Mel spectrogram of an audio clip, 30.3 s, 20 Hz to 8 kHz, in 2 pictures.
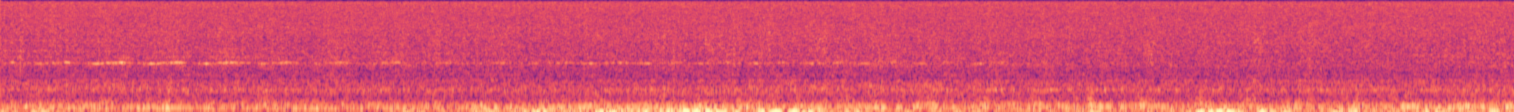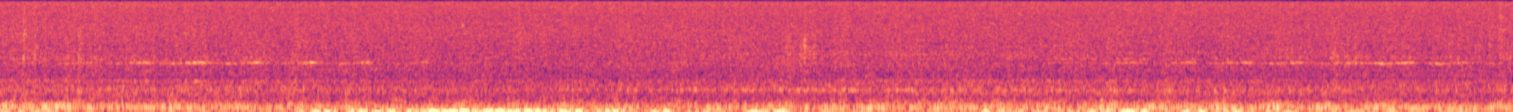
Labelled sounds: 17.0	17.2	vessel noise, 1.4 to 1.6 kHz

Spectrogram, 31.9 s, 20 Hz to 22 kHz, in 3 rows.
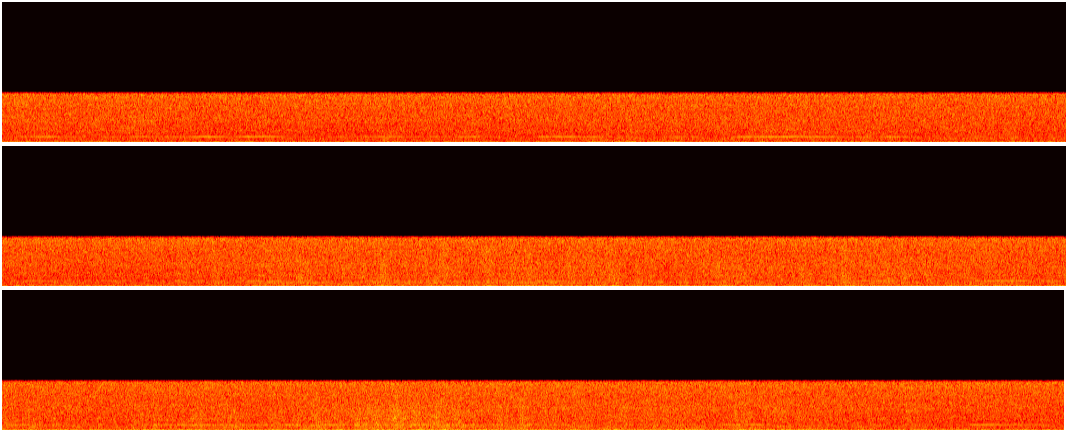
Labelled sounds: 5.5	5.8	vessel noise, 0.86 to 0.96 kHz
7.6	7.9	vessel noise, 0.90 to 0.96 kHz
20.4	20.6	vessel noise, 0.90 to 0.96 kHz
30.9	31.2	vessel noise, 0.90 to 1.1 kHz

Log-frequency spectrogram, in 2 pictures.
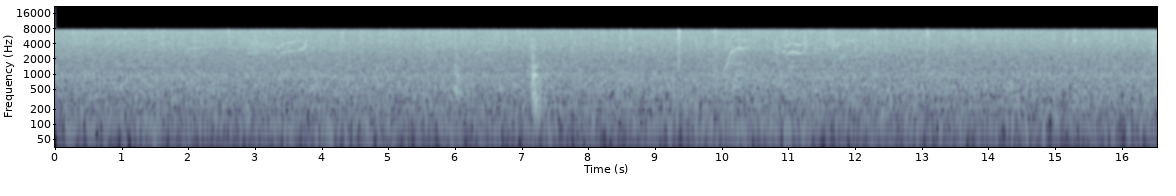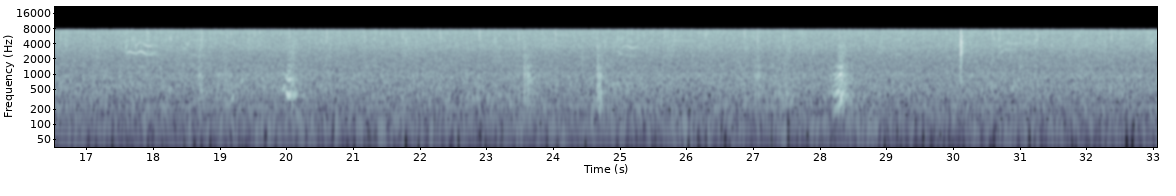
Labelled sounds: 2.0	2.3	killer whale, offshore, 4.2 to 4.5 kHz
3.4	3.8	killer whale, offshore, 2.5 to 4.8 kHz
6.4	6.8	killer whale, offshore, 3.9 to 4.1 kHz
10.2	10.4	killer whale, offshore, 3.0 to 3.4 kHz
10.9	11.3	killer whale, offshore, 2.3 to 4.2 kHz
17.6	18.1	killer whale, offshore, 2.3 to 4.3 kHz
25.0	25.3	killer whale, offshore, 3.2 to 3.7 kHz
25.8	26.1	killer whale, offshore, 4.5 to 4.7 kHz
30.7	31.0	killer whale, offshore, 4.0 to 4.2 kHz

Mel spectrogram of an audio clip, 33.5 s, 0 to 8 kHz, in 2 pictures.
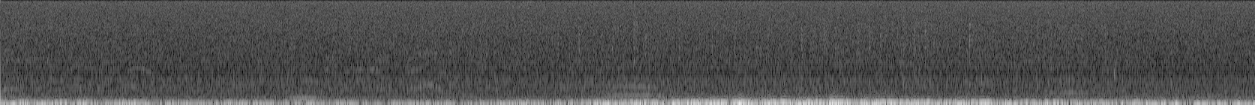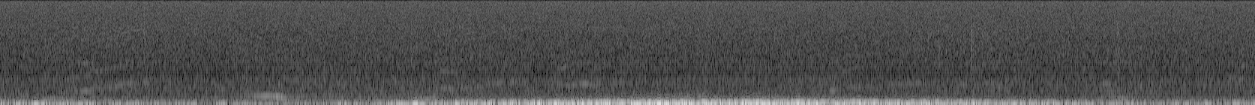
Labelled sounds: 1.7	2.0	humpback whale, 0.93 to 1.1 kHz

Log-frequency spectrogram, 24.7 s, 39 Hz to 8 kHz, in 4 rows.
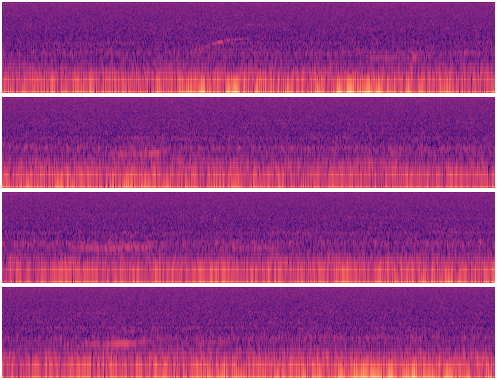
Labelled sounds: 2.7	3.0	humpback whale, 0.80 to 0.96 kHz

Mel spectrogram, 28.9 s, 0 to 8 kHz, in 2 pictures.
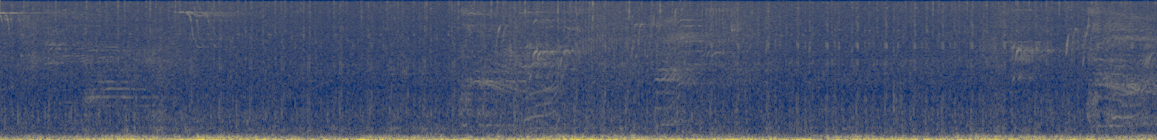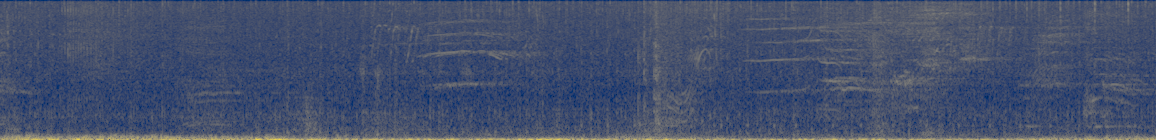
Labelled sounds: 12.4	14.8	killer whale, southern resident, 0.32 to 7.2 kHz

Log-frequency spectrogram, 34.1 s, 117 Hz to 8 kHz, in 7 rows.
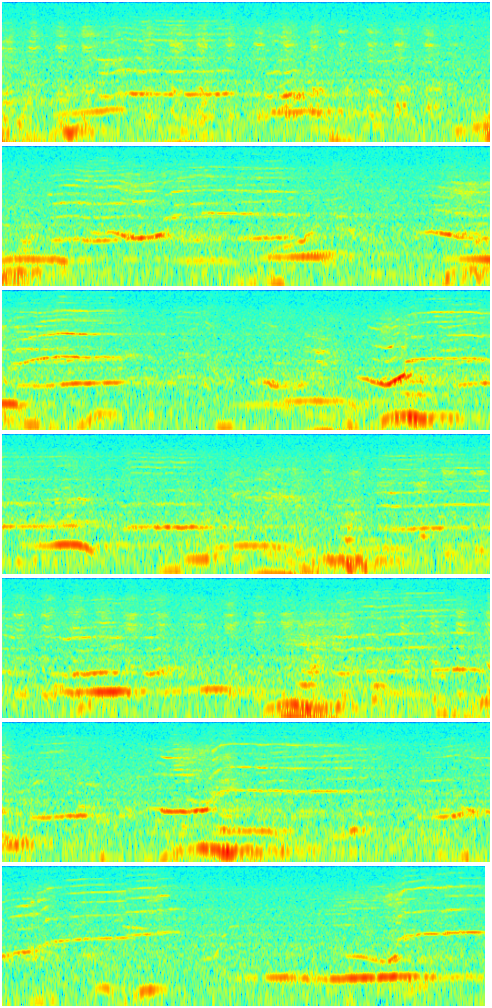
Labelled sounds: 0.9	1.9	humpback whale, 0.86 to 4.6 kHz
2.7	2.9	humpback whale, 2.0 to 2.5 kHz
5.3	7.8	humpback whale, 0.90 to 4.3 kHz
9.2	11.0	humpback whale, 0.80 to 7.5 kHz
12.8	14.7	humpback whale, 0.86 to 6.1 kHz
15.9	17.6	humpback whale, 1.0 to 4.5 kHz
18.4	21.6	humpback whale, 0.93 to 4.4 kHz
22.4	24.3	humpback whale, 0.83 to 5.1 kHz
24.8	25.4	humpback whale, 1.1 to 4.3 kHz
25.9	31.1	humpback whale, 0.80 to 7.2 kHz
32.7	34.1	humpback whale, 0.83 to 6.6 kHz

